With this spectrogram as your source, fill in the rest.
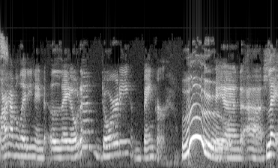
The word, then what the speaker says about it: Leota: for us oh I have a lady named Leota Doherty banker and uh late how do you say that name Leota Leota Leota which is actually I love that one too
